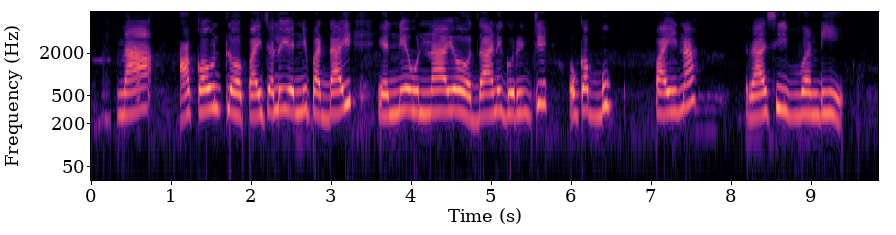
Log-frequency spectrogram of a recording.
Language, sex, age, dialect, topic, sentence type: Telugu, female, 31-35, Telangana, banking, question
